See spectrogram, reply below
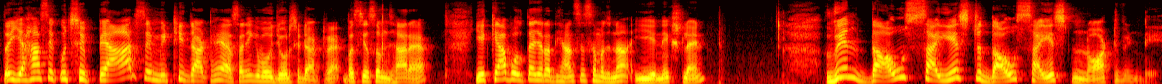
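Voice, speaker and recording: A woman's voice: mid-range voice, lively intonation, a little fast. A woman teacher explaining a poem line by line, using everyday examples and asking her students rhetorical questions. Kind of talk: poetry lesson explanation.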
